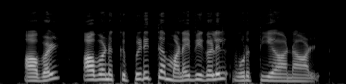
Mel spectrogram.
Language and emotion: Tamil, neutral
